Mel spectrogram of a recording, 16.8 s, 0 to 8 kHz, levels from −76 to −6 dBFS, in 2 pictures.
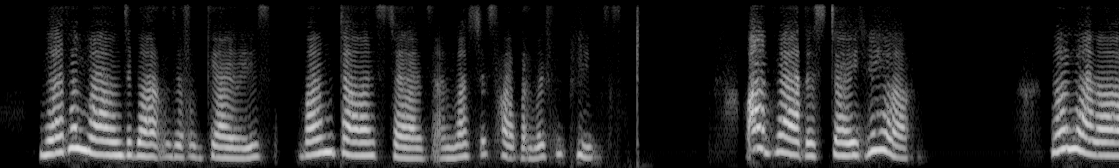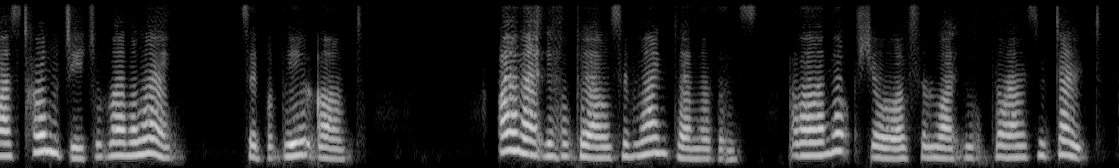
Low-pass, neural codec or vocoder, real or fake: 7.2 kHz; codec, 16 kHz, 0.5 kbps, FreqCodec, smaller model; fake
